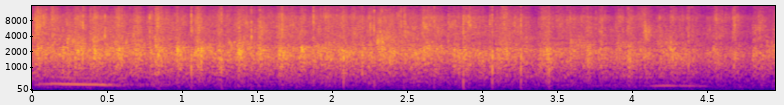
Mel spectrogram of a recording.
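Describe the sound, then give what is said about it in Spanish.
A sustained round of applause from an audience, many hands clapping in a dense, steady wash that holds at an even, fairly loud level for the whole stretch, with a faint murmur of voices beneath. “Vamos a aplaudirle, señor.”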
